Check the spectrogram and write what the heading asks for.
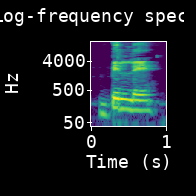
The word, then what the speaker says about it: billig: We don't pronounce the G when it's in a combination with I, like for example, billig, riktig, viktig.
